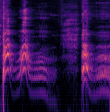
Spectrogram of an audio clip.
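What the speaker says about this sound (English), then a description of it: "He's been barking at me to get this job done." A dog barks loudly and close by, two quick barks, then a pause and one more, with nobody speaking over it.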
